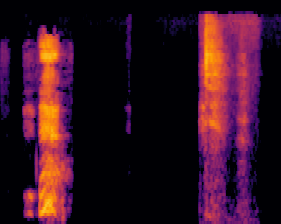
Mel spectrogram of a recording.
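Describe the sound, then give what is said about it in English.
A sharp, stifled sneeze bursts out, then after a short silence comes a second, weaker breathy attempt that fizzles out without the sneeze coming out. No one speaks. “You know whenever you have to sneeze, but it doesn't come out?”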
